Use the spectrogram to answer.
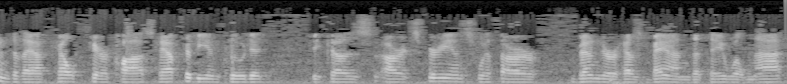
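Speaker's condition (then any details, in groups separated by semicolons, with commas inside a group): No condition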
